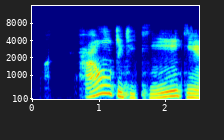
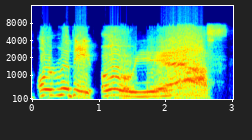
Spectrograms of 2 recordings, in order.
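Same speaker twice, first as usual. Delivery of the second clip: loud slow build to a shout; 7 semitones higher, 10 dB louder, much slower than usual. Acted. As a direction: belt the answer out. Proposal climax, shouted.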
